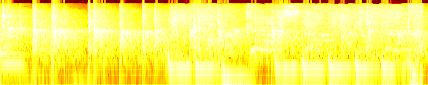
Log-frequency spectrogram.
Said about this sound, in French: Je pense qu'on peut applaudir notre invité.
